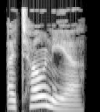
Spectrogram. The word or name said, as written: atonia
